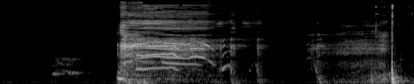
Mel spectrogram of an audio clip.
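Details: Adult man (father) heard through a home air vent: a loud, voiced, strained hiccup stretching into a brief wail, then short catches and a sharp click; hiccups.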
